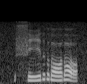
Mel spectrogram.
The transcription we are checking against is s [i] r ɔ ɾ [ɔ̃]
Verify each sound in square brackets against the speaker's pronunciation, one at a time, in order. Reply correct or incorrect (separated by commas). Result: correct, incorrect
